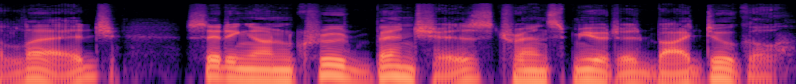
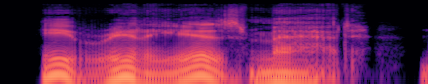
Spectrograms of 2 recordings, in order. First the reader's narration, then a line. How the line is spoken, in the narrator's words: Dougal muttered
